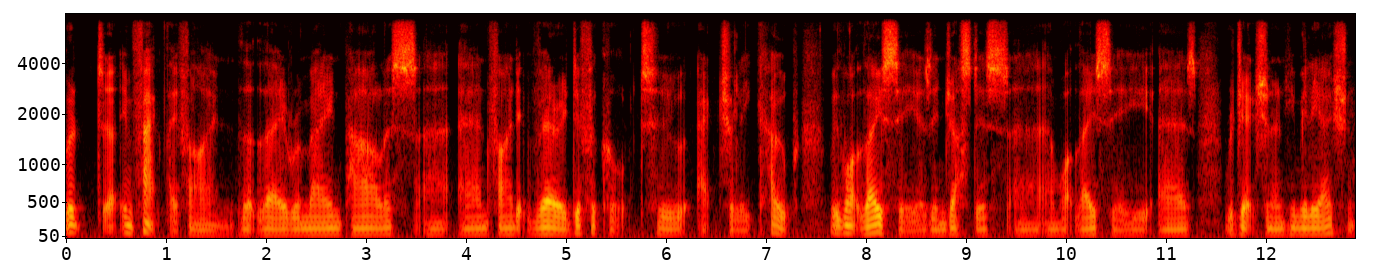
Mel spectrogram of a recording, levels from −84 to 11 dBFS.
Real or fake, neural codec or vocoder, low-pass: real; none; 7.2 kHz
